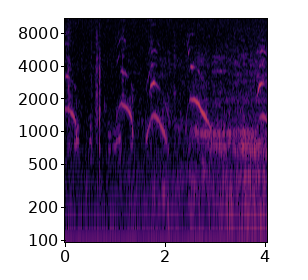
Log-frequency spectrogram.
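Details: Orange Persian kittens growing up, giving high, thin arched mews that rise and fall, several overlapping in quick succession over a steady low background hum.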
